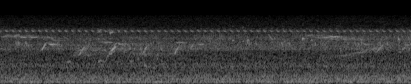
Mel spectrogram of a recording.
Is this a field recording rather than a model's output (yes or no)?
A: no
